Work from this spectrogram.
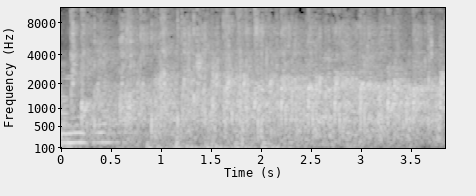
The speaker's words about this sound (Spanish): Quiero pedir un aplauso para él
